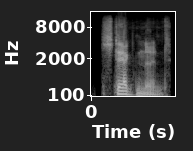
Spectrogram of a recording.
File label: "stagnant", American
